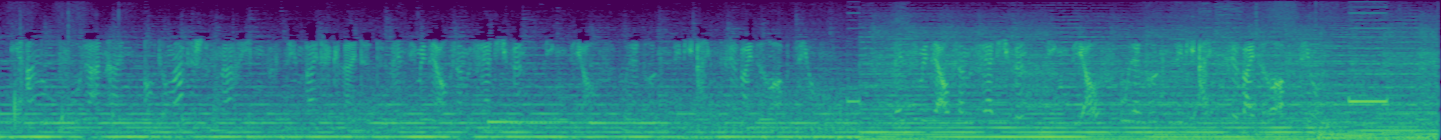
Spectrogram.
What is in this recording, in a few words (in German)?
Ansage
